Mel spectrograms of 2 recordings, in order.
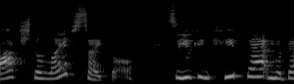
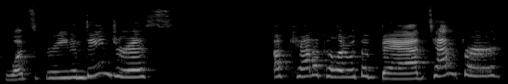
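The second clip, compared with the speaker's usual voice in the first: lively, sing-song picture book read-aloud; reading to children; 6 semitones higher, 7 dB louder than usual. Acted. Teacher reading a butterfly book to her class, lively storybook voice. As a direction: read it brightly to young listeners.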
